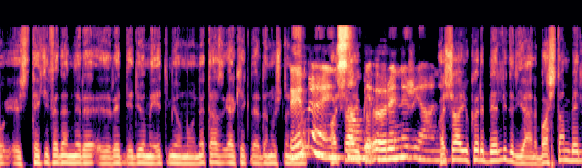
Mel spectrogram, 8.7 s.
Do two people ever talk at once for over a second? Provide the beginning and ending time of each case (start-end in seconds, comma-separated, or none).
4.3-5.7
